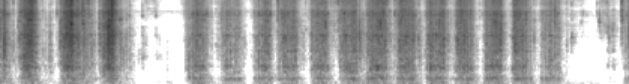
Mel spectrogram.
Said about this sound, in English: And I think that noise is the rollers.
